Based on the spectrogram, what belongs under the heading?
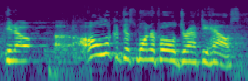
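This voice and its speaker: Performing in a live community radio play, an actor voices George Bailey as an overjoyed, breathless husband and father. His voice sits high and moves at a moderate pace, full of excited, breathless joy.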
